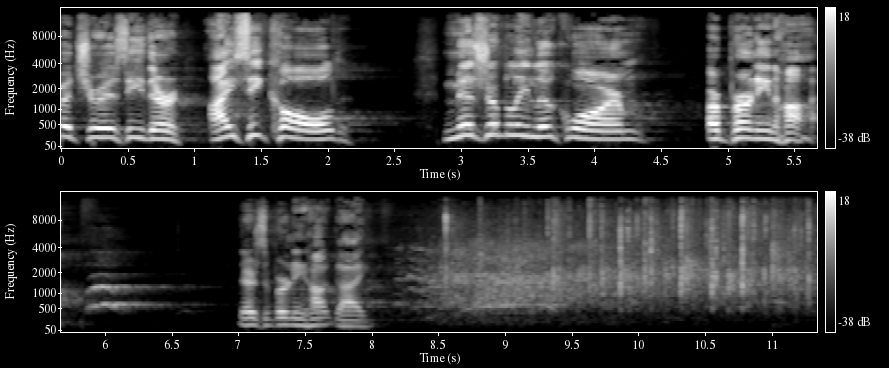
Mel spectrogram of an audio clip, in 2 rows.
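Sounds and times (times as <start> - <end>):
speech: 0.0 - 2.2, 2.9 - 5.7, 7.0 - 8.1
audience applause: 8.4 - 11.3.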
